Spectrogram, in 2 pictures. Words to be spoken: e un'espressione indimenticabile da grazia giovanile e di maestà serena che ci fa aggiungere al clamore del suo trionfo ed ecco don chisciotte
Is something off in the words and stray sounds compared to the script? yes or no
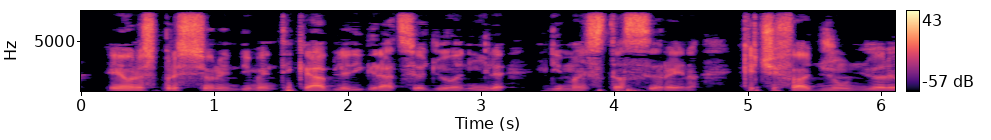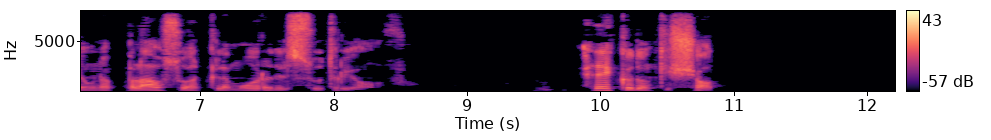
yes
